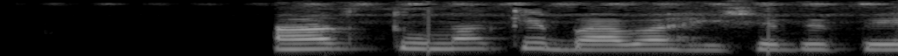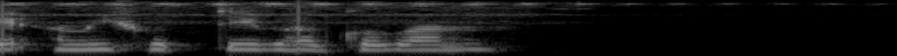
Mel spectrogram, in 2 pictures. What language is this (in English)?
Bangla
